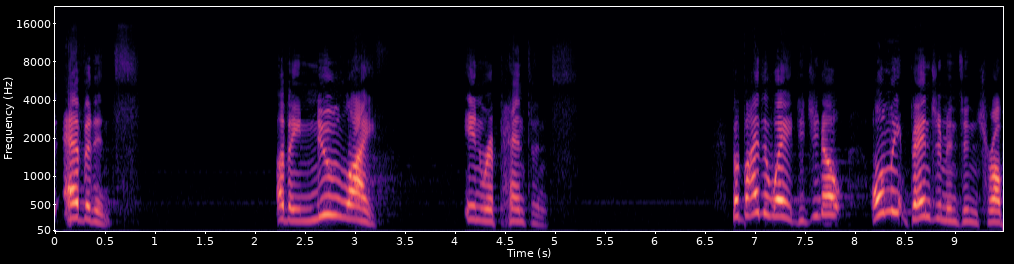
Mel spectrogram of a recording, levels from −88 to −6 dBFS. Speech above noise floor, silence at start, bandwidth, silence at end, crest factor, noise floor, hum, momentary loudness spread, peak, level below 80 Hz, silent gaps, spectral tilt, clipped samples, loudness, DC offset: 50 dB; 0.1 s; 12 kHz; 0 s; 20 dB; -79 dBFS; none; 14 LU; -12 dBFS; under -90 dBFS; none; -4.5 dB/octave; under 0.1%; -30 LUFS; under 0.1%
